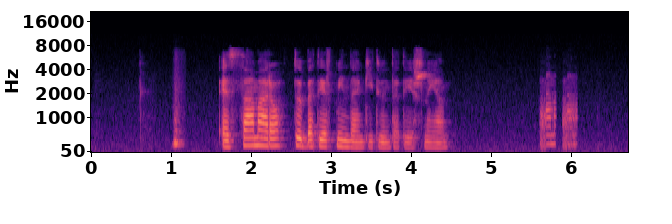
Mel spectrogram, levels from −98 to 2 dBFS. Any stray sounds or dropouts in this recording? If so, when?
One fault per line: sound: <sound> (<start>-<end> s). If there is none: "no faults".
sound: whoosh (1.0-1.2 s)
sound: laugh (5.6-6.1 s)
